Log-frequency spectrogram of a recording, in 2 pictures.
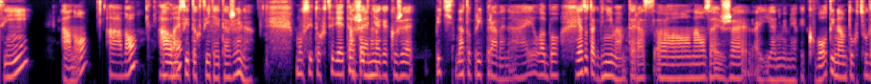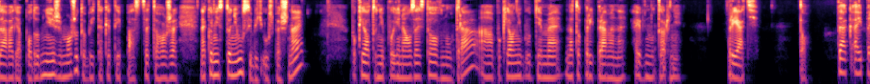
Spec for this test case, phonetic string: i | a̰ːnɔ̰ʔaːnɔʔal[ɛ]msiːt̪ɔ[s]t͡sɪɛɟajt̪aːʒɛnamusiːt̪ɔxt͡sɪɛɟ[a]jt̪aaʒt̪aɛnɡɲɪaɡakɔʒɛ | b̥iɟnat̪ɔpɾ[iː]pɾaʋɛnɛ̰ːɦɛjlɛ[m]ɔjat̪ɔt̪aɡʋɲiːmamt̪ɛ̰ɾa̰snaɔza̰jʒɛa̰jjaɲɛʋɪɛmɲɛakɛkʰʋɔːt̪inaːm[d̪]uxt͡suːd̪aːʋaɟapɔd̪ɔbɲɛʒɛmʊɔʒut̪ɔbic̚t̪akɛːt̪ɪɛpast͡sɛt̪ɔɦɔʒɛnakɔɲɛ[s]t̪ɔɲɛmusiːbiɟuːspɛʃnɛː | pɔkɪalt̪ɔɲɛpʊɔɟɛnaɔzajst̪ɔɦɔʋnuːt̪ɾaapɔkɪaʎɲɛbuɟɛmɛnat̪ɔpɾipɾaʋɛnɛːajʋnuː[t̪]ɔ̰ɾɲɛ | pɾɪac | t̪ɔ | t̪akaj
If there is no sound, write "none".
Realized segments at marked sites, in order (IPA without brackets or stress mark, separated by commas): ɛ, x, a, i, b, t̪, t͡s, t̪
